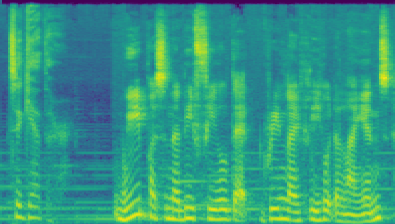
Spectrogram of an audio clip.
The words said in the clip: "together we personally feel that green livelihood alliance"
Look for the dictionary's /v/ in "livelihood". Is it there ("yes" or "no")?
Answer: no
